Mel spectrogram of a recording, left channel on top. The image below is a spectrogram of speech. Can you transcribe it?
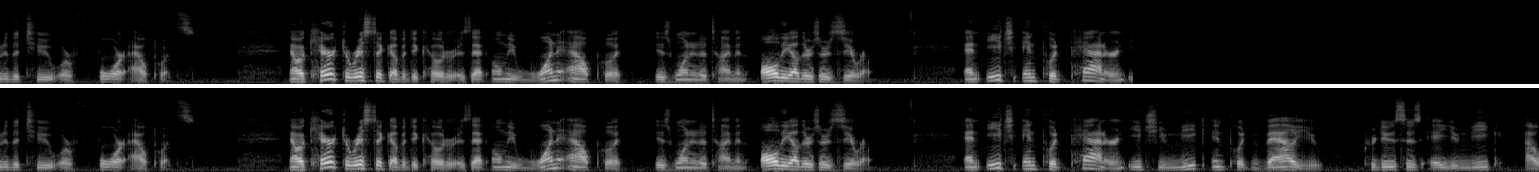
to the 2 or 4 outputs. Now a characteristic of a decoder is that only one output is 1 at a time and all the others are 0. And each input pattern, each unique input value, produces a unique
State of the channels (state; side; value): drops out; left; at 11.4 s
